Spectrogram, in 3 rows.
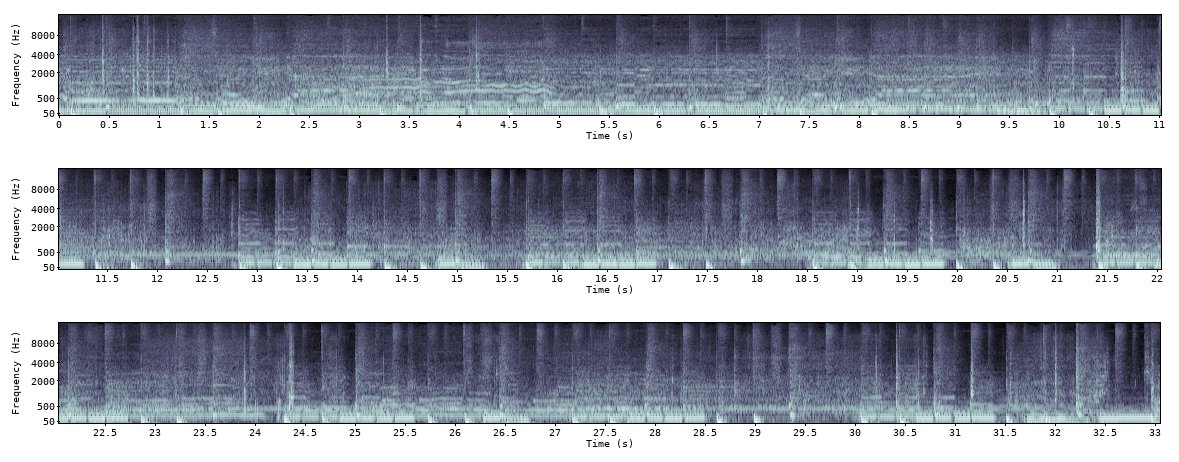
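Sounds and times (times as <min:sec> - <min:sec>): rock music: 0:00.0 - 0:33.0
skateboard clacks: 0:00.0 - 0:33.0
skateboard wheels rolling: 0:00.0 - 0:33.0.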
